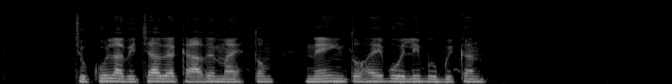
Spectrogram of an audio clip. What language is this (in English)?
Yaqui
